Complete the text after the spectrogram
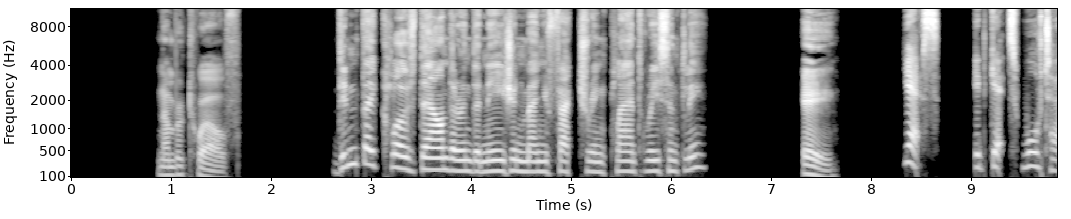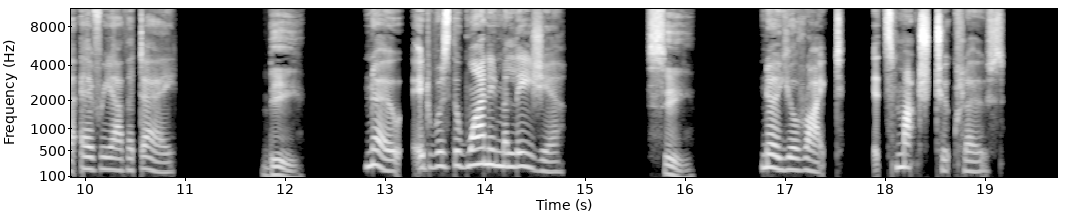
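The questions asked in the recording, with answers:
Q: Didn't they close down their Indonesian manufacturing plant recently?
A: B: No, it was the one in Malaysia.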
